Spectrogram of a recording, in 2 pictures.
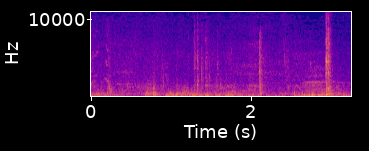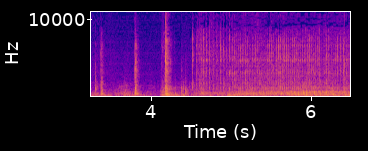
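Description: Sailboat's sheet winch being worked to trim the sail: a few sharp clicks around the middle, then a steady rushing noise through the last second and a half.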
